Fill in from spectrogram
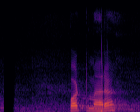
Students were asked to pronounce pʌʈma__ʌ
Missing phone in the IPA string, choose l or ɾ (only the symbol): ɾ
